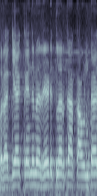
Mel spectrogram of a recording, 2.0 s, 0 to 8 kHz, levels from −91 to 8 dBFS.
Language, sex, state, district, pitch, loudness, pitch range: Hindi, male, Jharkhand, Palamu, 175 Hz, -13 LUFS, 170-180 Hz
